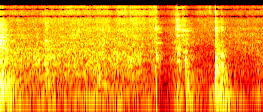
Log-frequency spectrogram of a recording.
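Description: Beaten eggs hitting a hot wok for a Chinese stir-fry with chrysanthemum greens, a steady close sizzle and hiss with a few scraping stirs of the spatula near the end, no voices.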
